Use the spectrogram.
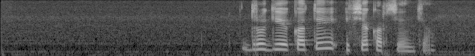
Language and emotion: Russian, neutral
